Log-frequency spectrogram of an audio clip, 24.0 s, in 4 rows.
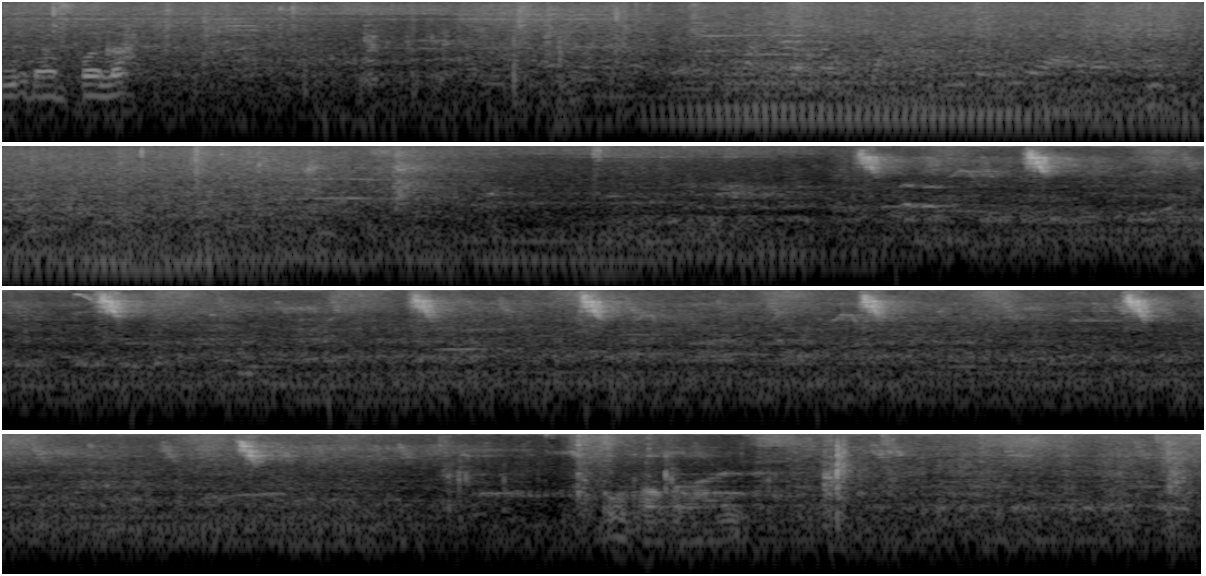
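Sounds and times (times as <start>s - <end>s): faint bird chirping: 7.4s - 24.0s.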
